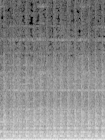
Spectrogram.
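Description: Live Pashto folk music: rabab strummed in quick, even strokes over a steady low drone from the harmonium, with tabla.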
